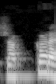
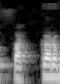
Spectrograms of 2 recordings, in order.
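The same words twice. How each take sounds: First: The word begins with an sh sound. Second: The word begins with an s sound. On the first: "शक्कर के श" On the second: "श को स बोलती है"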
